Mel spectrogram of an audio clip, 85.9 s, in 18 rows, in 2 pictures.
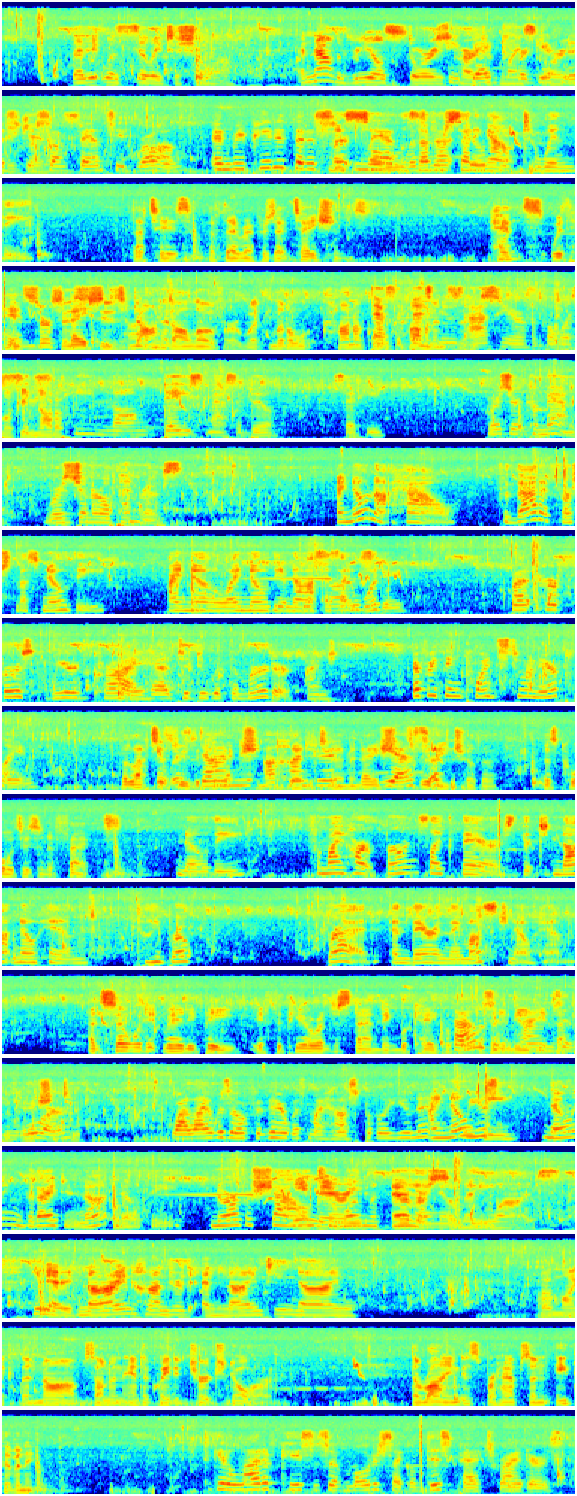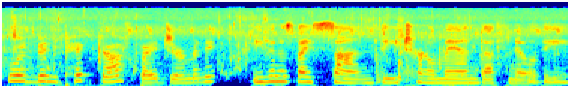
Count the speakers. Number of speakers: six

